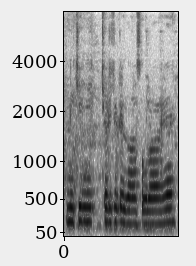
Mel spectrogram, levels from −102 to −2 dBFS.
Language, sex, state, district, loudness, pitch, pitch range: Hindi, male, Uttar Pradesh, Shamli, -14 LUFS, 190 Hz, 170-195 Hz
